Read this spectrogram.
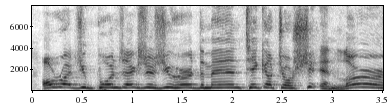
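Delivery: imitating Jamal taking charge; tough Jamal. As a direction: boss the class around. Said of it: "he steps in and he goes".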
